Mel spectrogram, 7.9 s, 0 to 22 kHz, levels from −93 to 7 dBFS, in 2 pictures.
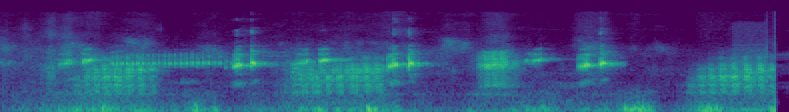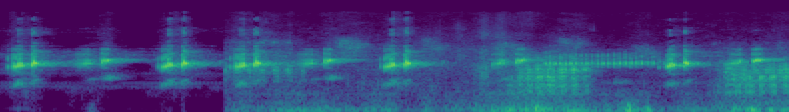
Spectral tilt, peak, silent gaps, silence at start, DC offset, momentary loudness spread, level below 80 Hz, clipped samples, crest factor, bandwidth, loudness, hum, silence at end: -2.5 dB/octave; -4 dBFS; none; 0 s; under 0.1%; 10 LU; -40 dBFS; under 0.1%; 20 dB; 14 kHz; -21 LUFS; none; 0 s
